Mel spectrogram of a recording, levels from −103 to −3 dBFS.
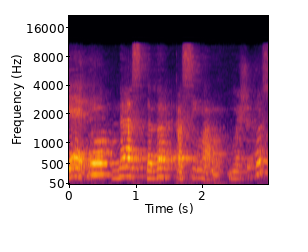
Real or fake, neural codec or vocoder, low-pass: fake; codec, 24 kHz, 0.9 kbps, WavTokenizer, medium music audio release; 10.8 kHz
